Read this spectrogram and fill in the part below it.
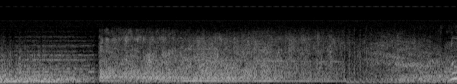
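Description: A propeller plane engine drones steadily overhead.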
